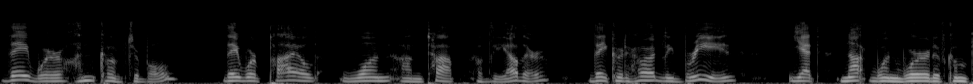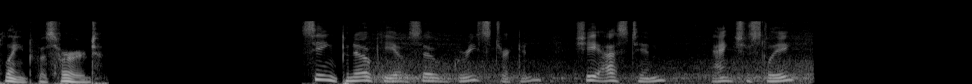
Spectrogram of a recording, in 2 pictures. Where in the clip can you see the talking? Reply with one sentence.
You can hear the talking from 0.0 to 10.8 s and from 12.8 to 17.8 s.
